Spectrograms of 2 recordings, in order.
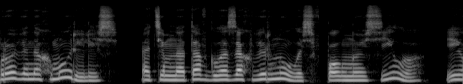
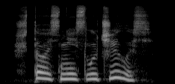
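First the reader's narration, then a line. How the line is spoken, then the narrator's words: Soft question. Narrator (Russian): мягко спросила я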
